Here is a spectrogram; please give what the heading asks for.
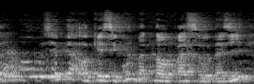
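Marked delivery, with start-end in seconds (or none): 0.0-0.8 high, sweet little creature voice; cute character voice. Retold or imitated. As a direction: coo it like a cuddly Maya. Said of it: "dis un truc gentil".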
